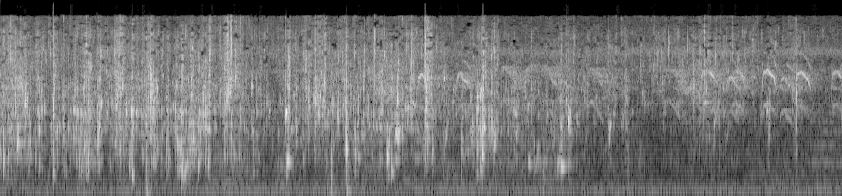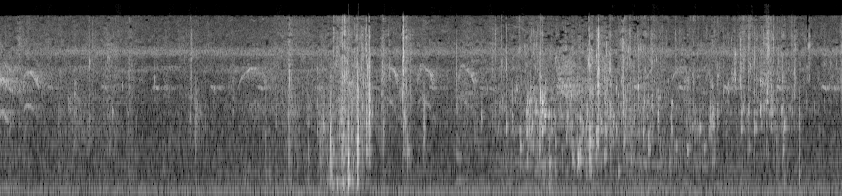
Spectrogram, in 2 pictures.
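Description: Water trickles and splashes while cut chicken pieces are washed before frying in an outdoor village kitchen, with bursts of pouring and rinsing that come and go over steady background, and birds or ducks faintly audible nearby.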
